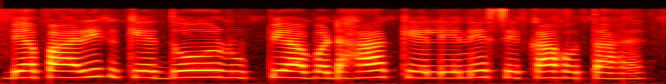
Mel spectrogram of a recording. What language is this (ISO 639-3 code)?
mag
